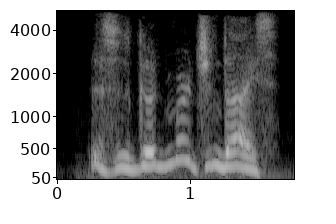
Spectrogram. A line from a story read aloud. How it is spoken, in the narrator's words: the dealer squealed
